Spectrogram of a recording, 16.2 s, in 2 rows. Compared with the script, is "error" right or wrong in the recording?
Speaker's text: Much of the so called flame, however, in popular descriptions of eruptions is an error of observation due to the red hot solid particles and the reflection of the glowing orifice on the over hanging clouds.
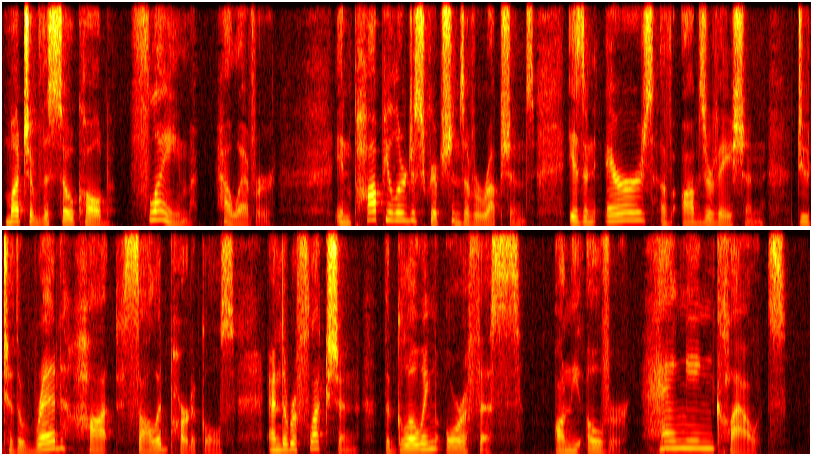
wrong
